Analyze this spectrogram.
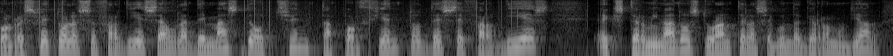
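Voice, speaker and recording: At a very slow pace, a man speaks with a fairly high pitch and ordinary pitch variation. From Israel. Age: 70s. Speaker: university professor. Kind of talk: interview. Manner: formal. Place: studio.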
